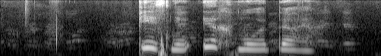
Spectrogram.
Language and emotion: Russian, positive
